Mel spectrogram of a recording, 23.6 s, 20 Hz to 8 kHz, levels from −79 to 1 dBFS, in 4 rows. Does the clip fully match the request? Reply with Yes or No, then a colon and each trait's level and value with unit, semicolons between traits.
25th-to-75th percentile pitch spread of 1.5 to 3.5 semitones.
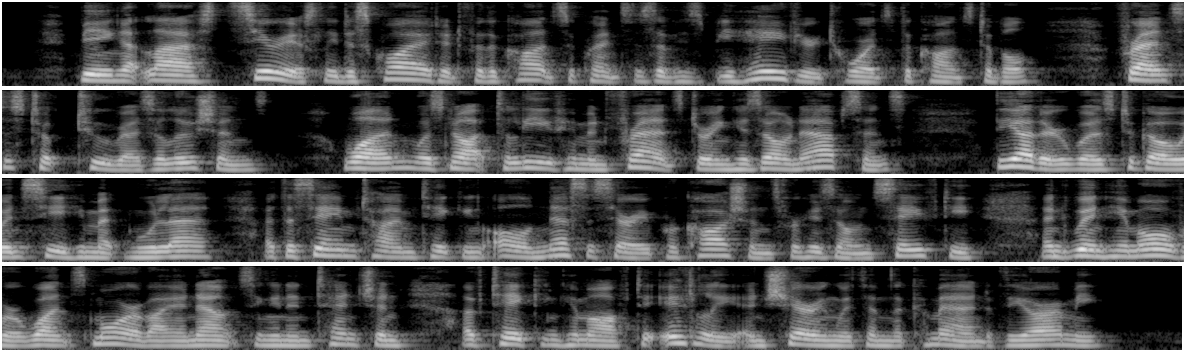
Yes: average, 3.2 semitones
